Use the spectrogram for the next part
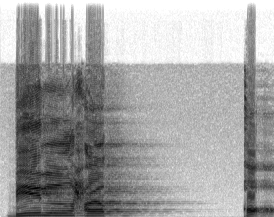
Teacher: Cara berhentinya sukunkan, tunggu dua ketukan baru dipantulkan.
